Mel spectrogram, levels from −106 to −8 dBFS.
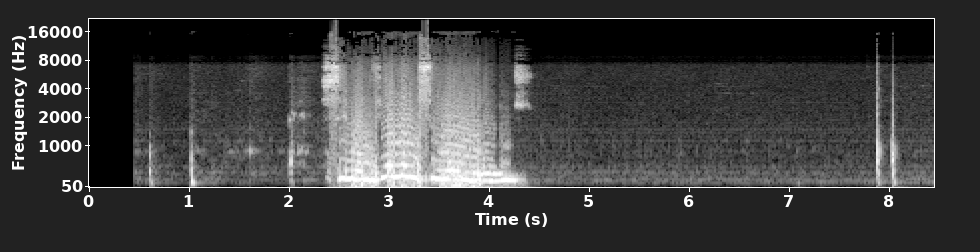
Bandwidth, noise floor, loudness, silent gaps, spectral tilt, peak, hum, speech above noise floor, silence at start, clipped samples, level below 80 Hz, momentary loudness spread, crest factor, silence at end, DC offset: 14.5 kHz; -59 dBFS; -7 LUFS; none; -5 dB/octave; 0 dBFS; none; 53 dB; 0.6 s; under 0.1%; -30 dBFS; 22 LU; 12 dB; 0.4 s; under 0.1%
